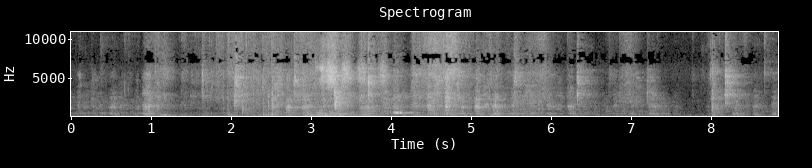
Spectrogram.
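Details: German Shepherd named Mango playing tug-of-war: rough, breathy panting bursts roughly once a second, with a short scuffling, louder stretch mid-way as the dog tugs, then quieter breathing.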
